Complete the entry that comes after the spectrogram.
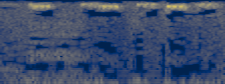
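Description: Crickets chirp steadily in a high, shimmering trill, pulsing in about five regular bursts over a quiet background, with no voices.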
